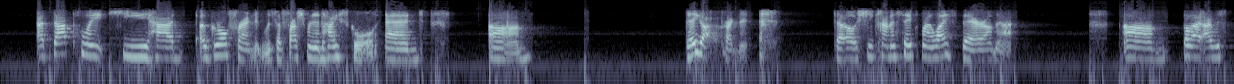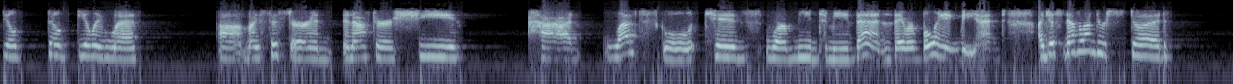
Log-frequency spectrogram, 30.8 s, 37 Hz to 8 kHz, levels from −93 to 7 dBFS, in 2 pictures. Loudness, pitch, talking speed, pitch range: -20 LUFS, 195 Hz, 120 wpm, 170-215 Hz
